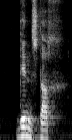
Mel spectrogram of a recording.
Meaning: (adjective) Tuesday; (adverb) synonym of 's dinsdags; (noun) genitive singular of dinsdag
- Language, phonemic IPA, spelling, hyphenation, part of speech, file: Dutch, /ˈdɪns.dɑxs/, dinsdags, dins‧dags, adjective / adverb / noun, Nl-dinsdags.ogg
